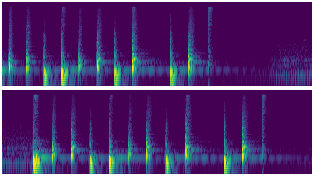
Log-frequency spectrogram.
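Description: Acoustic drum kit played slowly in a linear pattern, single strokes passing between bass drum, snare and hi-hat at about three a second. It comes in two runs of about four seconds each, with a pause of about two seconds between them.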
